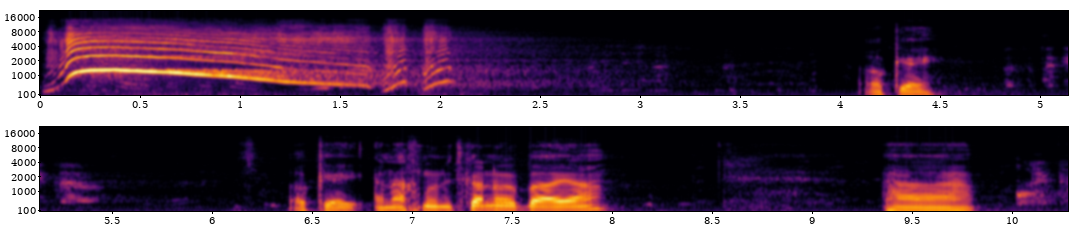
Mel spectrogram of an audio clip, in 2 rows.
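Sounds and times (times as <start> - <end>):
person imitating a police car siren with their voice: 0.0 - 2.7
laughter: 1.6 - 4.1
speech: 4.1 - 4.6, 6.4 - 8.1, 9.4 - 9.9.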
